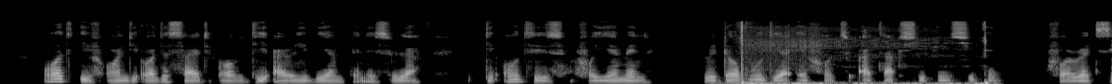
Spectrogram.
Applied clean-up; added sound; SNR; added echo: classical method Wiener filter.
